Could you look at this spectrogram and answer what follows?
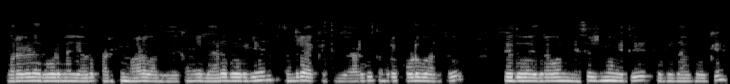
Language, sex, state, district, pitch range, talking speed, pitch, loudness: Kannada, male, Karnataka, Dharwad, 155-170 Hz, 155 wpm, 160 Hz, -18 LUFS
